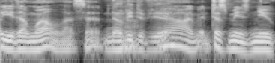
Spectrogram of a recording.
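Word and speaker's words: Nový Dvůr: And in the case of the monastery of Our Lady of Novi Dviu, how do you pronounce that? Well, you've done well, that's it. Novi Dviu?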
